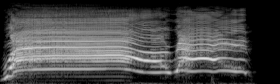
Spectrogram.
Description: ROCK, MALE HUMAN; ILIO; Vocal Planet

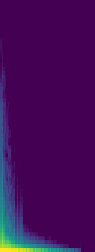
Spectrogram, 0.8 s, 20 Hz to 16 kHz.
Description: Tom Lo, Novation Drumstation 909

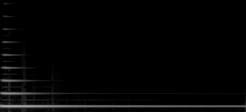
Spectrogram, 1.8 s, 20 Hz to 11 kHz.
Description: JP8 EB4, Jupiter 8; Big Fish Audio - First Call Vintage Keyboards

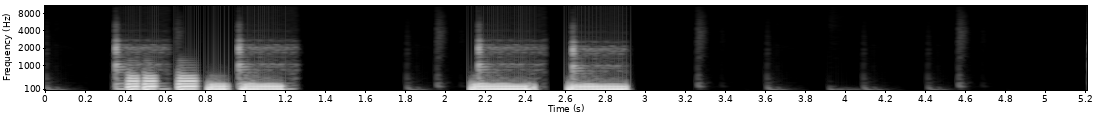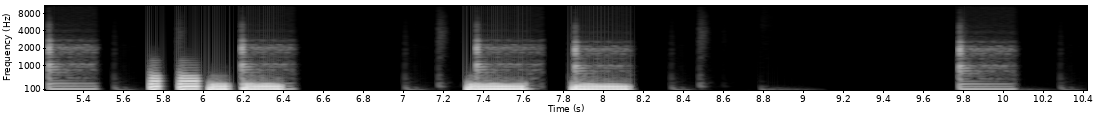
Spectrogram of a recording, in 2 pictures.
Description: Bass, Hip-Hop

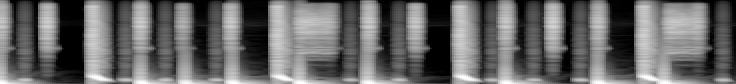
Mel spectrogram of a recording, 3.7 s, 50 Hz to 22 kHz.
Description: Synth Loop, BPM130

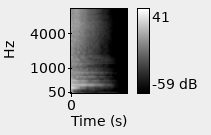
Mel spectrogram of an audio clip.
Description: snare ring; Roland L-CD701; Snares 3; Sn Modules 3

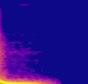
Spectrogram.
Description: Kick, Drum Hits

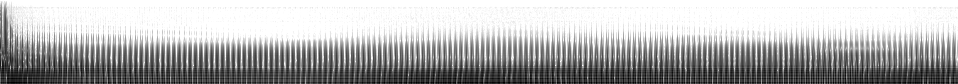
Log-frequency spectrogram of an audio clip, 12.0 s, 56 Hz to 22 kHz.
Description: AnalogBass c1, Yamaha YX81Z

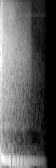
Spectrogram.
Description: TOMS; DNC TOMS

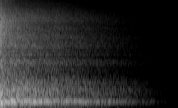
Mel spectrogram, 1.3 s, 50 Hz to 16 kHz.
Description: Snr, Alesis D4; Fringe; 300 Drum Machines

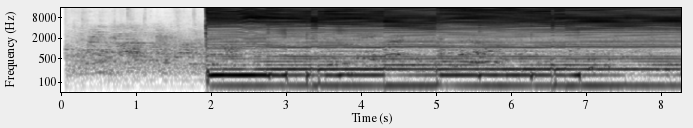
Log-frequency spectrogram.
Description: Barbershop type beat finish

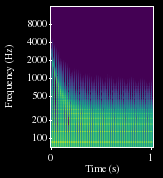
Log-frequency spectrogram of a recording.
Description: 303 A2 mf; Drums In Your FACE!

